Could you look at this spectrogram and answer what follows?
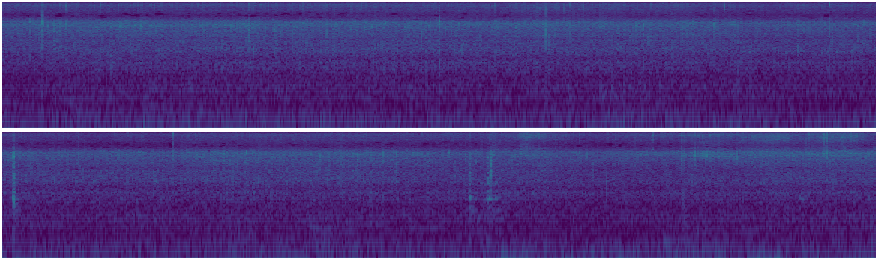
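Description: Beef intestines, meat and button mushrooms sizzling steadily on a hot grill pan, with a few short clicks of metal tongs turning the food.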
